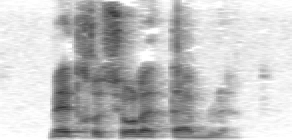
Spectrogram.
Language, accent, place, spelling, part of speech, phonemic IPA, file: French, France, Lyon, mettre sur la table, verb, /mɛ.tʁə syʁ la tabl/, LL-Q150 (fra)-mettre sur la table.wav
- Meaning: to put on the table, to bring up, to broach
